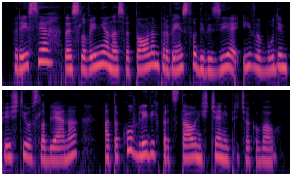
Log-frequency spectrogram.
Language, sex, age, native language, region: Slovenian, female, 18-29, Slovenian, Drava region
